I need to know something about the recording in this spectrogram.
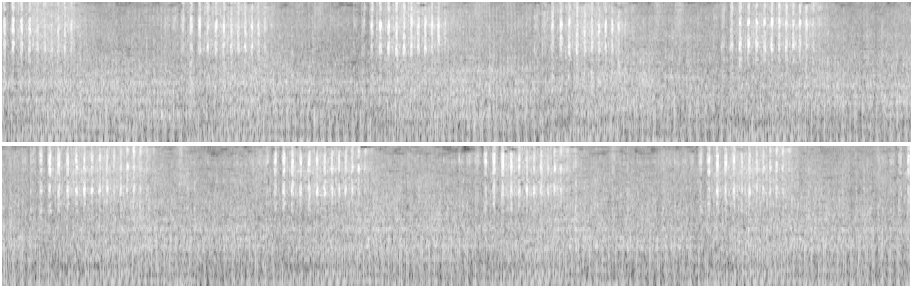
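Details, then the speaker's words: Single-cylinder lawn mower engine being built up as a riced mower: steady, fairly even run, no misses or knocks. Sounds smoother; owner expects some blow-by still. "So it sounds like it is running smoother."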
